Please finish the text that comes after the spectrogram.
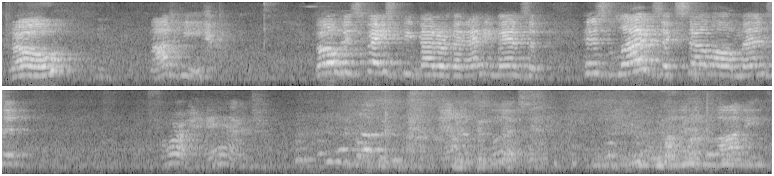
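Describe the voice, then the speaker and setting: Actress as aching, teasing old nurse for Shakespeare stage comedy; slow, theatrical, full of sighs, recorded far from the mic. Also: female voice, high voice, big pitch swings, a crowd in the background, heavily acted. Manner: theatrical, exclaiming, drawn-out groans and sighs. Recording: distant, very echoey room with background noise.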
